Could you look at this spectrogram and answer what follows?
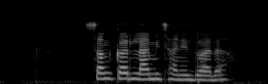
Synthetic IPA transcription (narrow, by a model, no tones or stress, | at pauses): sʌŋkʌrlamit͡sʰaned̪waɾa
